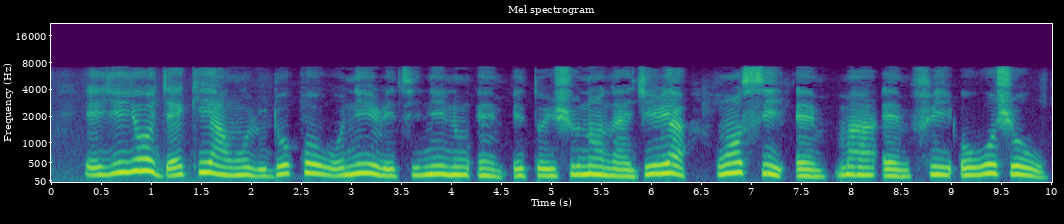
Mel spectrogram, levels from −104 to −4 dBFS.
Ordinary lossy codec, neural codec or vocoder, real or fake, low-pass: MP3, 48 kbps; vocoder, 22.05 kHz, 80 mel bands, WaveNeXt; fake; 7.2 kHz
